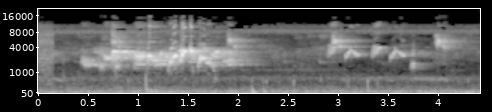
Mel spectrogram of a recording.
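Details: Red-whiskered bulbul in a bulbul-training recording: one dense, loud warbled phrase lasting about a second and a half, then a few separate, quieter downslurred whistles and chirps.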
